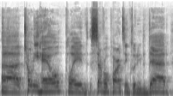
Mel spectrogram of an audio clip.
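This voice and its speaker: A man's voice: a little high, moderate pace. A young man co-hosting a casual film review chat, playfully sarcastic and mock-dramatic, close on a studio microphone. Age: young adult. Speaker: talk show co-host. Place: small indoor studio. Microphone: close desk microphone with foam windscreen, headset monitoring.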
